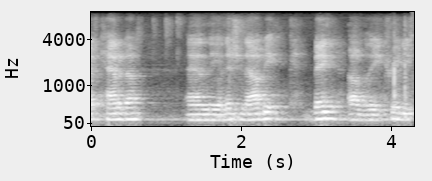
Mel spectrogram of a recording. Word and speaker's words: Anishinaabe: and processes in the best interest of the Anishinaabe, did I pronounce that right?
